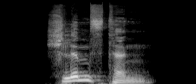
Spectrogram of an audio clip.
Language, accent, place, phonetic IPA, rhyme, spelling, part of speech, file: German, Germany, Berlin, [ˈʃlɪmstn̩], -ɪmstn̩, schlimmsten, adjective, De-schlimmsten.ogg
- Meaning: 1. superlative degree of schlimm 2. inflection of schlimm: strong genitive masculine/neuter singular superlative degree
